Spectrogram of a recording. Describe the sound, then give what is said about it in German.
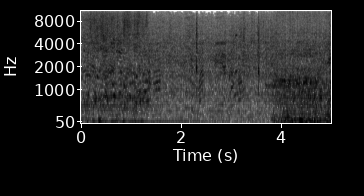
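A ride on a boda boda motorcycle taxi in northern Kenya near the South Sudanese border: a low engine rumble and steady wind buffeting the microphone, swelling louder toward the end, with muffled voices in the background. “Ich sitze hier auf einem Boda Boda. Das ist ein Motorradtaxi, mit dem man sich hier im Norden Kenias vorwärts bewegt.”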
